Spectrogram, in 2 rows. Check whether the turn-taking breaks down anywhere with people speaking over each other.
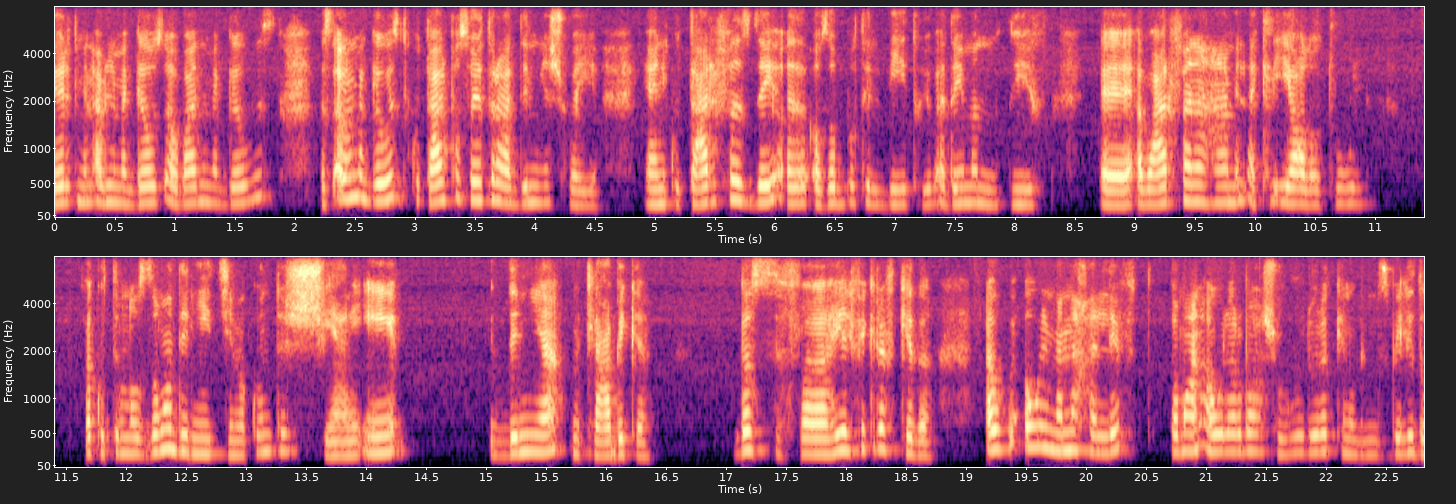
No

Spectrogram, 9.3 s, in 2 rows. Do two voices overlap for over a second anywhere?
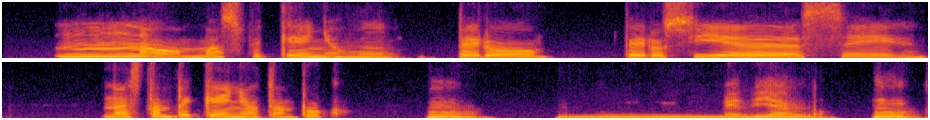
No

